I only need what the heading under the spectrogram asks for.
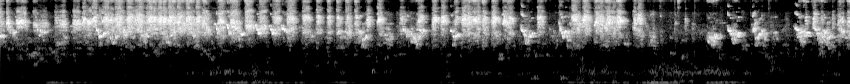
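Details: A crowded budgerigar aviary styled as a nature reserve: long unbroken chorus of fast, overlapping high chirps and warbled chatter, with a low pulsing drone rising and falling.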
